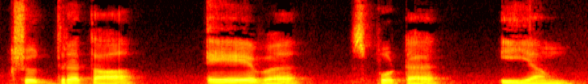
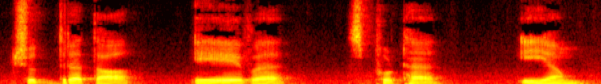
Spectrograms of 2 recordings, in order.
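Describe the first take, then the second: First: The words are said separately, each one distinct. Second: The words are said separately, each one distinct.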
